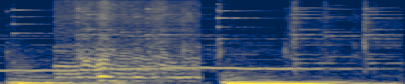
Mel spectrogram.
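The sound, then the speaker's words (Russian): A housefly buzzes, its steady droning hum wavering in pitch as it flies around a room, moving from windowsill to table, wall and light fixture, briefly cutting out for a moment before resuming louder. “Как и все мухи, она садилась то на одно, то на другое, с подоконника перелетала на стол, со стола на стену, со стены на светильник, со светильника обратно на подоконник.”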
